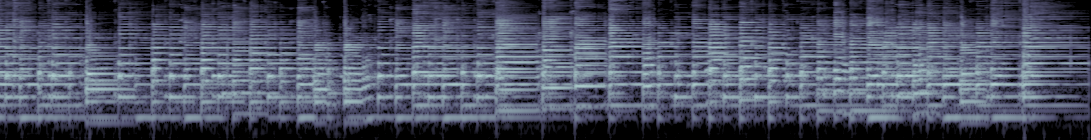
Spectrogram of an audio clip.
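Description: Five-string banjo picked in a fast, continuous run of notes: bluegrass licks played over different chords.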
